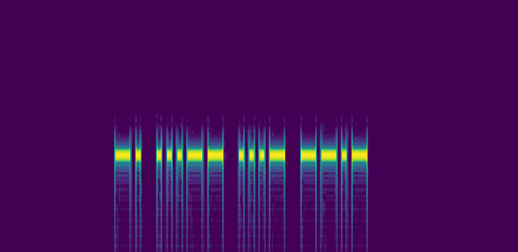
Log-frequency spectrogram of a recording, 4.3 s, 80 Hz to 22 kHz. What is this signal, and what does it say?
Morse code, heard as a keyed tone, about 27 wpm, 700 Hz. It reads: N3VQ
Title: USA Call Signs - 4 Characters - 3x Character Spacing - 28wpm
